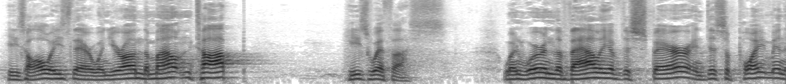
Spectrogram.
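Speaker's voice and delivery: preaching. Acted. Pastor proclaiming Jesus is present to congregation, fervent preaching. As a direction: build the sermon to a ringing peak.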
